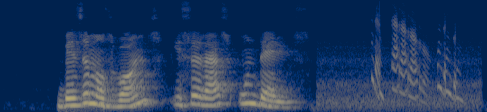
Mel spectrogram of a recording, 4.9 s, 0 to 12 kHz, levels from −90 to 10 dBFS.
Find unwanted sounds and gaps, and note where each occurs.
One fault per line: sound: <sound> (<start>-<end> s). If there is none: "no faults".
sound: chirp (3.7-4.7 s)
